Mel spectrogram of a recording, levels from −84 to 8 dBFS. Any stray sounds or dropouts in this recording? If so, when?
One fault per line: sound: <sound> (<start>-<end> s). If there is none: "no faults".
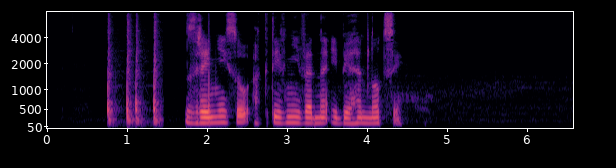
sound: thud (0.7-1.5 s)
